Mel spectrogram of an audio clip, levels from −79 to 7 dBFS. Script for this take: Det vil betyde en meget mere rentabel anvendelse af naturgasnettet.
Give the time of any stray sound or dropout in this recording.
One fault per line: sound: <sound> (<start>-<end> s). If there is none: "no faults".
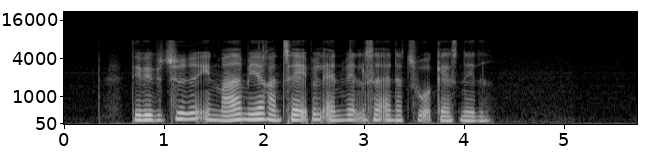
no faults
